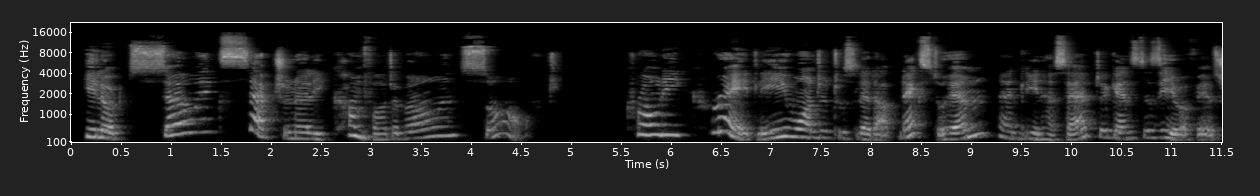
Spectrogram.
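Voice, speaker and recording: Female narrator for fiction, fairly high and very melodic, expressive storybook read, recorded a little away from the mic. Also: recorded from a distance, low-quality recording.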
